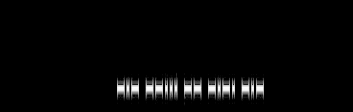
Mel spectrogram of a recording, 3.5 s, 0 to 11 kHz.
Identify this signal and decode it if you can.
Morse code, heard as a keyed tone, about 53 wpm, 700 Hz. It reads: K7MCK
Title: USA Call Signs - 5 Characters - 2x Character Spacing - 50wpm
